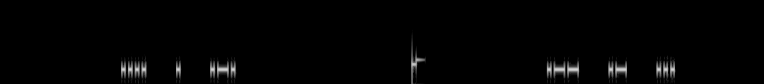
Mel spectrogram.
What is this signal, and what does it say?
Morse code, heard as a keyed tone, about 34 wpm, spaced as for 20 wpm, 690 Hz. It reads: HER WAS
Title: 3x Character Spacing - Top 100 Words - 35wpm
